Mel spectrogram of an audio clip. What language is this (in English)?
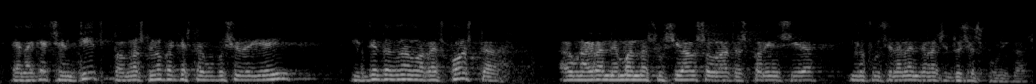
Catalan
